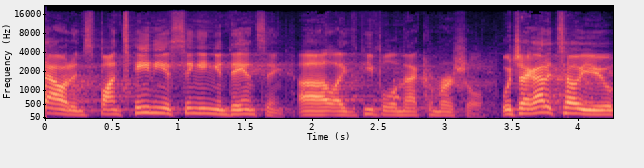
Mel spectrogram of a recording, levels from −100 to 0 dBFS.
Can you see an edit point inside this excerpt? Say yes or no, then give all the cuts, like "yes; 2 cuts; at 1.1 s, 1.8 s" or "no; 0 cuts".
yes; 2 cuts; at 1.8 s, 3.4 s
